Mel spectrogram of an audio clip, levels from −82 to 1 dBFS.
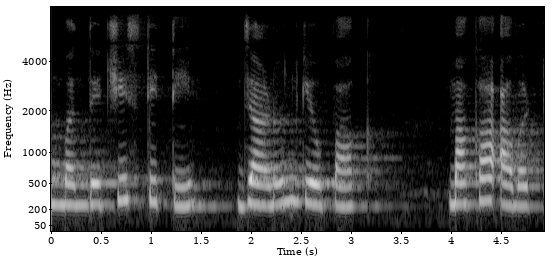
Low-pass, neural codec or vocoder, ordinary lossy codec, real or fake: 7.2 kHz; none; Opus, 64 kbps; real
